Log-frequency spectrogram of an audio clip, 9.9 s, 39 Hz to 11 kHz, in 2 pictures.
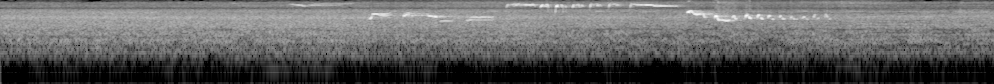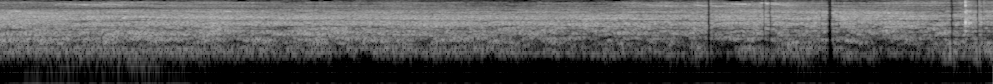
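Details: A European robin in Wales, UK, recorded in 2014, gives one brief phrase of high, thin, wavering notes lasting about two seconds, over a steady rush of distant traffic or wind.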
